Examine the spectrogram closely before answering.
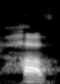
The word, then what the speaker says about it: half: एल जो है silent है, CAM काम। HALF, हाफ, आधा।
